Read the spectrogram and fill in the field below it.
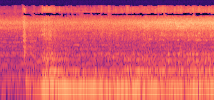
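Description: A car engine idles after a rocker arm change and valve adjustment, firing up with a low, steady rumble that rises and holds loud and close.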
